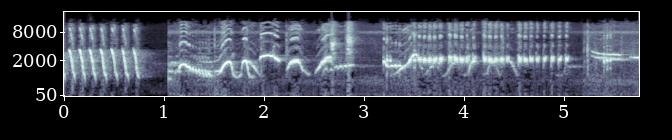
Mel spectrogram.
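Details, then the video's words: White-rumped shama singing to provoke a rival: a rapid trill, a short silence, then looping swooping whistles, a burst of quick notes and a final steady whistle. "murai lansung moncer nglabrak penuh nyali"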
